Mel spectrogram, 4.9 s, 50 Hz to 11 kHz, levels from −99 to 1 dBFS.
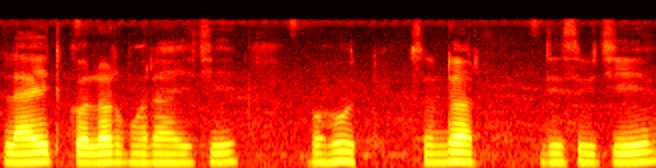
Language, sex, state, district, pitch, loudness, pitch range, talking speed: Odia, male, Odisha, Sambalpur, 130 Hz, -20 LUFS, 130-135 Hz, 75 wpm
